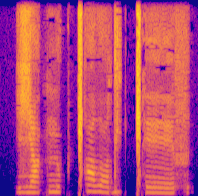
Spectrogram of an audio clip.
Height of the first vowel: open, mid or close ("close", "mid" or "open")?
open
